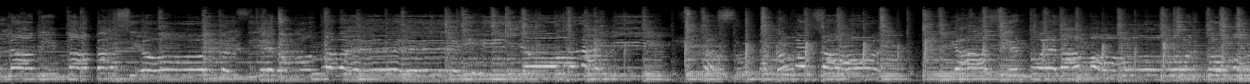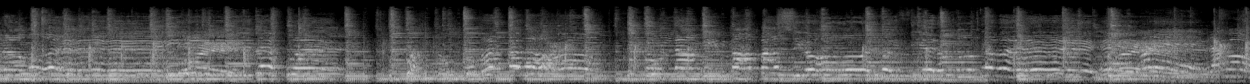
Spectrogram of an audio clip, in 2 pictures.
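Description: Acoustic guitar playing, with a voice singing along.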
